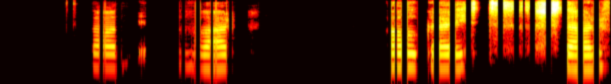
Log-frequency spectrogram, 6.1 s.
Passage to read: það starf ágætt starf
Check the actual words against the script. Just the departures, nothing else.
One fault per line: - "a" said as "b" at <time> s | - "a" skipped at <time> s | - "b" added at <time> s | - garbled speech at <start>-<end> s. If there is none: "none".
- "starf" said as "var" at 2.0 s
